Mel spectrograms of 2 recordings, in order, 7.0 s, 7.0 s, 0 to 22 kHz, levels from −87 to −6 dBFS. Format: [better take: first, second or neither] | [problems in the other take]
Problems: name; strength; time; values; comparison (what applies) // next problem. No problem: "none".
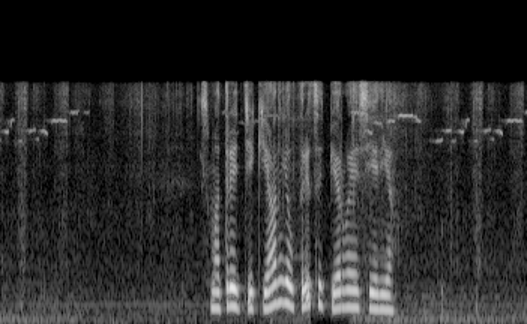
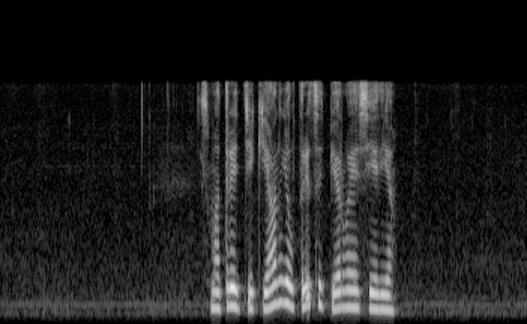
second | background sound (Chirp, tweet); 15 dB below the speech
